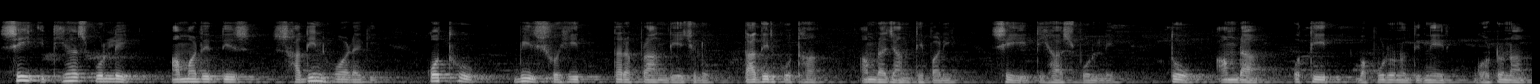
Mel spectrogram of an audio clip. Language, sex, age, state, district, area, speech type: Bengali, male, 18-30, West Bengal, Jalpaiguri, rural, spontaneous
